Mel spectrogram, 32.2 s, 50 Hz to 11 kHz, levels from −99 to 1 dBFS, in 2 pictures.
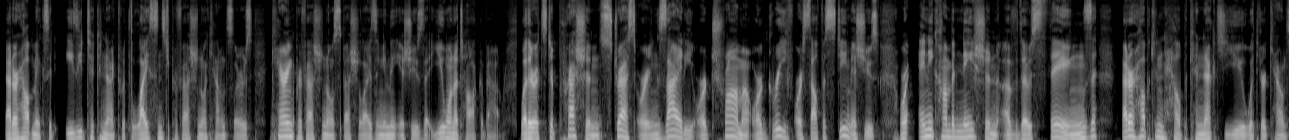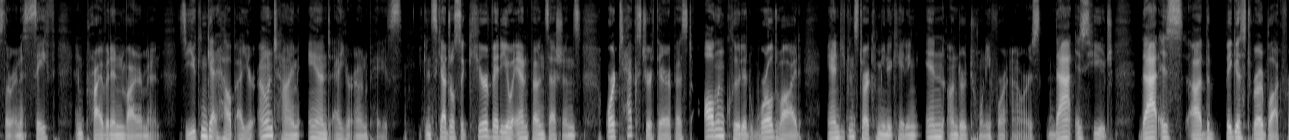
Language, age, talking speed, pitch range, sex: English, 20-39, 190 wpm, 90-120 Hz, male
